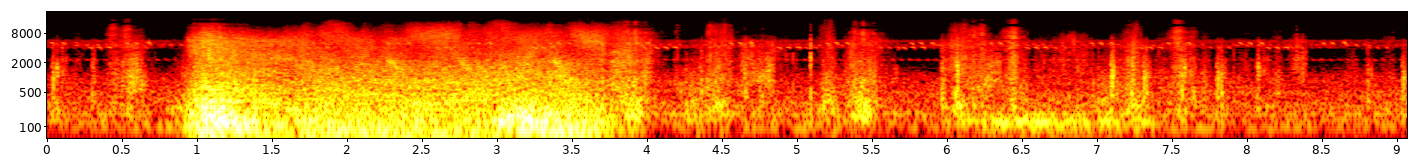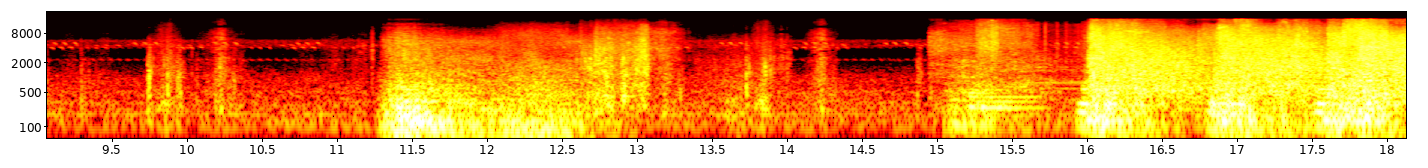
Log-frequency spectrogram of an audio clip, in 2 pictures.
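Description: Electricity crackles and zaps in loud bursts.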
